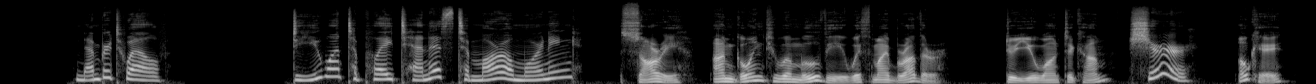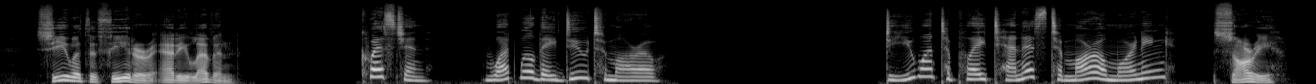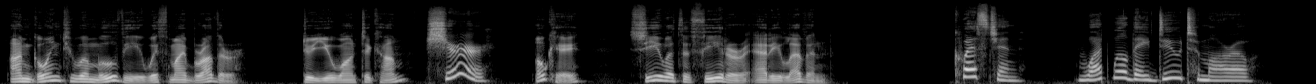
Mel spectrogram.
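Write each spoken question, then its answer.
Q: What will they do tomorrow?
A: Go to a movie.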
